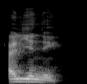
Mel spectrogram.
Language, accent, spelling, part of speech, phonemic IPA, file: French, France, aliénée, verb / noun, /a.lje.ne/, LL-Q150 (fra)-aliénée.wav
- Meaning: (verb) feminine singular of aliéné; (noun) female equivalent of aliéné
